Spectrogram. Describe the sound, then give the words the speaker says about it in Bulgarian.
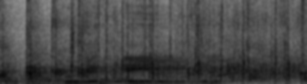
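Steady, dense clapping fills the whole clip, a crowd's applause of rapid overlapping claps, with a voice briefly speaking or calling out over it midway. “Кой е пляска там?”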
